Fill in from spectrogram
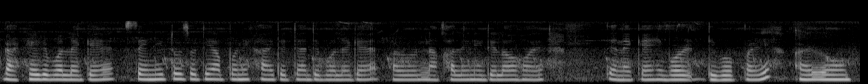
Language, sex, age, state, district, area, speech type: Assamese, female, 30-45, Assam, Nagaon, rural, spontaneous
